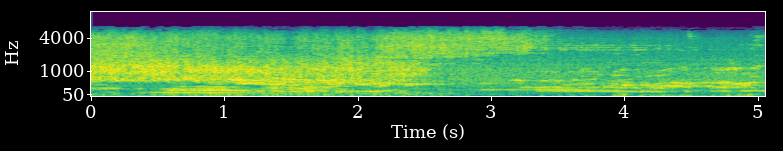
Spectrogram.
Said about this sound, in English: We've just watched a little vehicle go by that has a four-cylinder firing engine on the back, which reminds us of nothing so much as an engine mounted on a skateboard.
